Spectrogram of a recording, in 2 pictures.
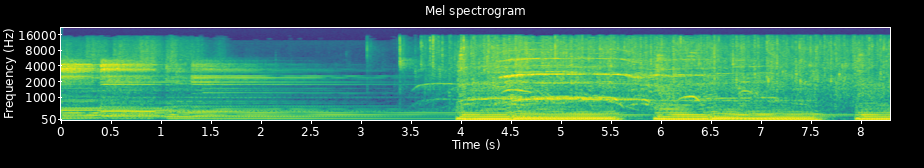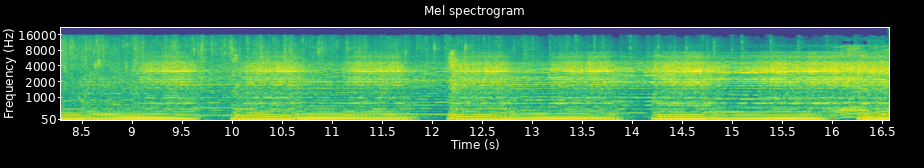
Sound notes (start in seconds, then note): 3.5 applause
